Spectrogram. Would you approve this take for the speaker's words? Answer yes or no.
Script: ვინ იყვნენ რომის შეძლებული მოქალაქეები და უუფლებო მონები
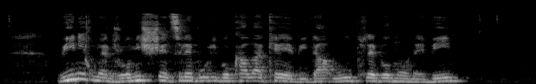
yes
